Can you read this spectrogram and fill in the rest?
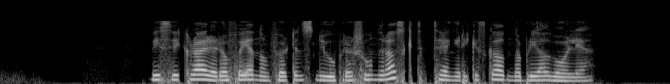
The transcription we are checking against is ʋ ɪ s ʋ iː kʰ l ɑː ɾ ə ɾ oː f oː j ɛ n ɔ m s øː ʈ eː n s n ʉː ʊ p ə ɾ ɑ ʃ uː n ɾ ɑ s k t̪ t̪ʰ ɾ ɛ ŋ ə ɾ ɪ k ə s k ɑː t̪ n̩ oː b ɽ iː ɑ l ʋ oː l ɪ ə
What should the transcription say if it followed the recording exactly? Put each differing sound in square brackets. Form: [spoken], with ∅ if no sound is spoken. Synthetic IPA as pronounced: ʋ ɪ s ʋ iː kʰ [ɽ] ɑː ɾ ə ɾ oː f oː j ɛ n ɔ m [f] øː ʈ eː n s n ʉː ʊ p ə ɾ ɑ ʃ uː n ɾ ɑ s k t̪ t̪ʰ ɾ ɛ ŋ ə ɾ ɪ k ə s k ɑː [d̪] n̩ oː b ɽ iː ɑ l ʋ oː [ɭ] ɪ ə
